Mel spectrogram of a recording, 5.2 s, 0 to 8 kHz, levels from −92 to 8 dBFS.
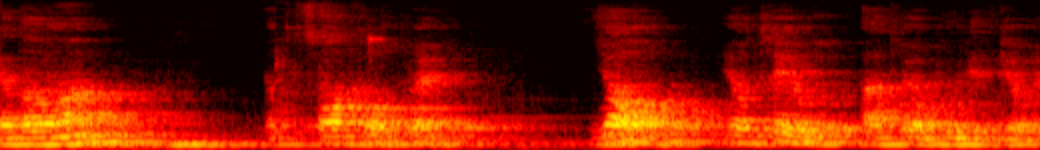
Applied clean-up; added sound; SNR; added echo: neural separator model SepFormer DNS4.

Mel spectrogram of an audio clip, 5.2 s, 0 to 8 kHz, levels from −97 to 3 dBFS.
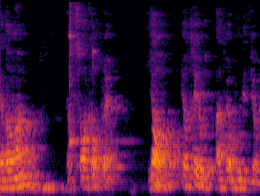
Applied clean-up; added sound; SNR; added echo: classical method WPE with log-MMSE.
